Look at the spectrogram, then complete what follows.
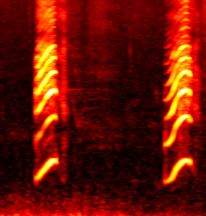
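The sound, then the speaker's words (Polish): A person imitates a tawny owl's squeaky call, giving two short, high, rising squeaks about a second apart over a faint low rumble. “Tak, no właśnie, bo puszczyki to w ogóle też są sowy, które bardzo chętnie się odzywają. One non-stop gadają, to przeważnie są takie piski, które możemy usłyszeć.”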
